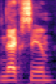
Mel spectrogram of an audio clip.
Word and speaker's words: NXIVM: are you familiar with nexium do you remember this hitting the news cycle no it's nxivm is how it's spelled yeah yeah totally unfamiliar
